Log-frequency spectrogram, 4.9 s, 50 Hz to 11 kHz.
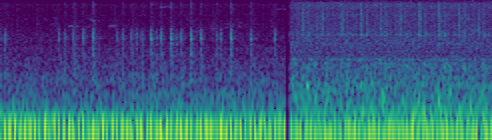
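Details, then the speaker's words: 1970–71 Land Rover Series IIA 88in petrol, 2.25 8:1-compression three-bearing engine, likely original, with unleaded conversion: starts sweetly and settles into an even, steady idle with no knocks or misses. Healthy. "here we have the little 2.25 8-1 compression ratio three bearing engine which i think is the original certainly it's period correct for the carburetor so it's running really really nicely"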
